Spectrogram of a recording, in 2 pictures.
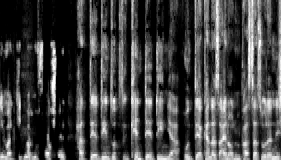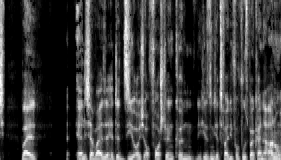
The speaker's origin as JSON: {"language": "German", "town": "Minden", "region": "North Rhine-Westphalia", "country": "Germany", "said": "ich komme aus Minden und bin bei Arminia Bielefeld groß geworden."}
